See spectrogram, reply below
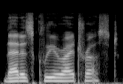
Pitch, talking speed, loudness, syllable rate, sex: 155 Hz, 245 wpm, -16 LUFS, 4.4 syllables/s, male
